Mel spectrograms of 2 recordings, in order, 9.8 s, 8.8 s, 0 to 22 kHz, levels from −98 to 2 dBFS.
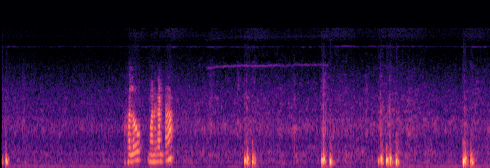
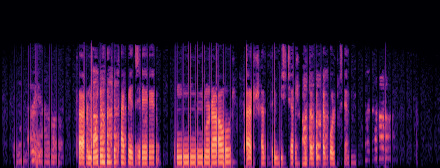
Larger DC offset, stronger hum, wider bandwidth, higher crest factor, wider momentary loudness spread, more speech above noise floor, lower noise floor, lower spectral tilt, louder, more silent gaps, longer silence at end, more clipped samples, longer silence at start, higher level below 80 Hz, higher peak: neither; neither; second, 4.7 kHz vs 7.6 kHz; about the same, 22 dB vs 22 dB; second, 10 LU vs 21 LU; first, 34 dB vs 30 dB; first, -55 dBFS vs -51 dBFS; first, -10.5 dB/octave vs -7 dB/octave; about the same, -23 LUFS vs -21 LUFS; neither; second, 0.3 s vs 1.05 s; neither; second, 0.1 s vs 0.6 s; about the same, -50 dBFS vs -52 dBFS; about the same, -4 dBFS vs -2 dBFS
